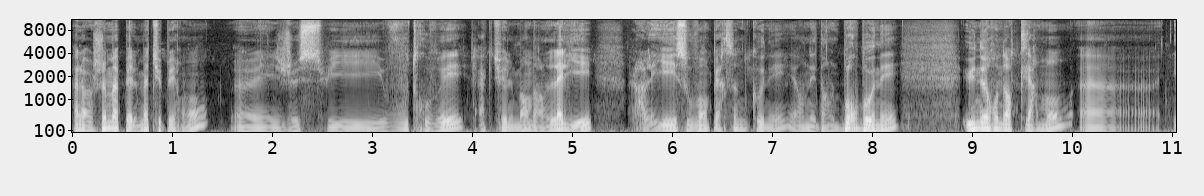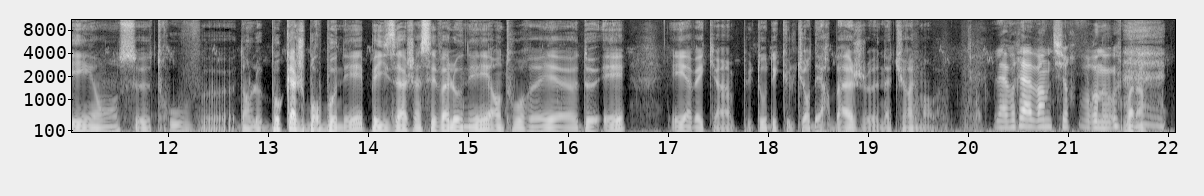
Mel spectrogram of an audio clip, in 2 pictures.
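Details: Adult man speaking French; normal speech.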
